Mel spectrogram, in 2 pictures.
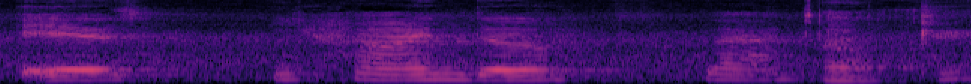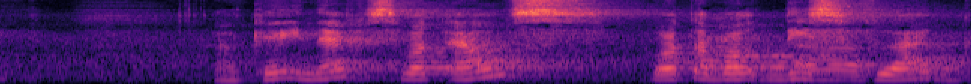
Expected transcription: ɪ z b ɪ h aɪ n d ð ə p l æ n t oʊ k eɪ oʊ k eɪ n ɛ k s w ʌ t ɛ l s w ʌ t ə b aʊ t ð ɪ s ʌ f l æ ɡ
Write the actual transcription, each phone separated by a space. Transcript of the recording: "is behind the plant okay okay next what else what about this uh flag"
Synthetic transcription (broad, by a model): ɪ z b ɪ h aɪ n d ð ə f l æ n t oʊ k eɪ oʊ k eɪ n ɛ k s w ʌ t ɛ l s w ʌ t ə b aʊ t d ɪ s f l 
